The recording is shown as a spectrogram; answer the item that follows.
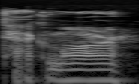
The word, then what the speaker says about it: Takumar: Arthur is asking, any thoughts on using higher quality higher quality vintage lenses like Leica, Takumar, and Zeiss? I think it's Takumar, not Takuma, right? But I could be wrong.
